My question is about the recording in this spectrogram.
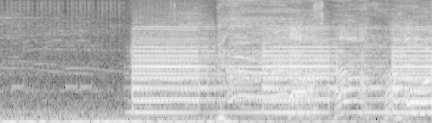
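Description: Lie-detector game's verdict sound effect: a low suspense drone gives way, a little over half a second in, to a sudden, held horn-like chord.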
